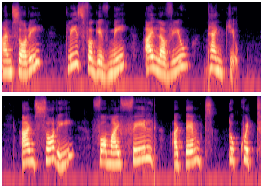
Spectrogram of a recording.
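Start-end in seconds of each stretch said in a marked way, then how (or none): none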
